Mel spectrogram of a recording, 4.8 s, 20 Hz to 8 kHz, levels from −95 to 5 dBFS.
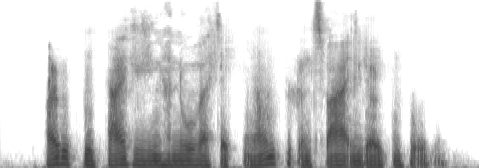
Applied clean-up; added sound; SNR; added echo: neural mask model Resemble Enhance denoiser.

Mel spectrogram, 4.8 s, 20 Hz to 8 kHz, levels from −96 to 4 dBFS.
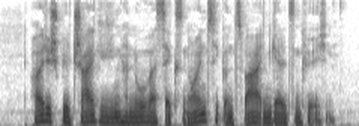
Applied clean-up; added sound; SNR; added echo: none; none; none; none.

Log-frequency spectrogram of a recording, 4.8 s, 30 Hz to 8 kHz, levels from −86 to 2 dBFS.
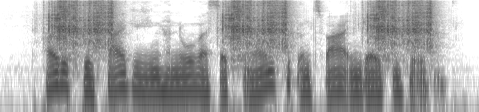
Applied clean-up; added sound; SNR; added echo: none; Domestic sounds, home sounds; -4 dB; none.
